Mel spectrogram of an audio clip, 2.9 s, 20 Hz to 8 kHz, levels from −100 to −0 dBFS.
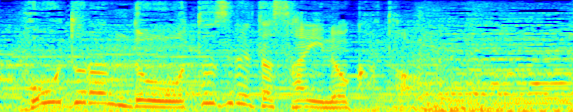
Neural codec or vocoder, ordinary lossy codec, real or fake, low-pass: none; none; real; none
